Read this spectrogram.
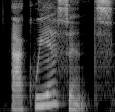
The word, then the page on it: acquiescence: æ`kwiésns; アクイエッスンス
